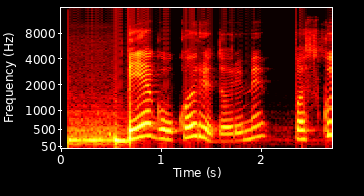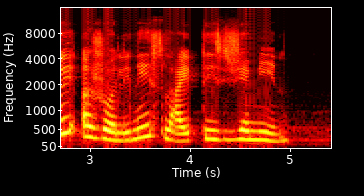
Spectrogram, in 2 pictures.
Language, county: Lithuanian, Šiauliai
